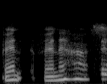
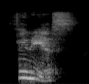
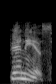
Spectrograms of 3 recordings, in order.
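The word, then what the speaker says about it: Phinehas: god but venice how do you say that ben finishes yes what barbara how do you say that name phineas phineas okay yeah he went just and remember i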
